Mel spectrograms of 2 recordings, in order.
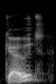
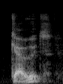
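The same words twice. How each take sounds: First: High, loud startled question; shocked disbelief. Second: Said in the usual way. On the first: A narrator's reading. Pirate chief aghast at goat stew, loud shocked question. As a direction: repeat it louder, aghast.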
